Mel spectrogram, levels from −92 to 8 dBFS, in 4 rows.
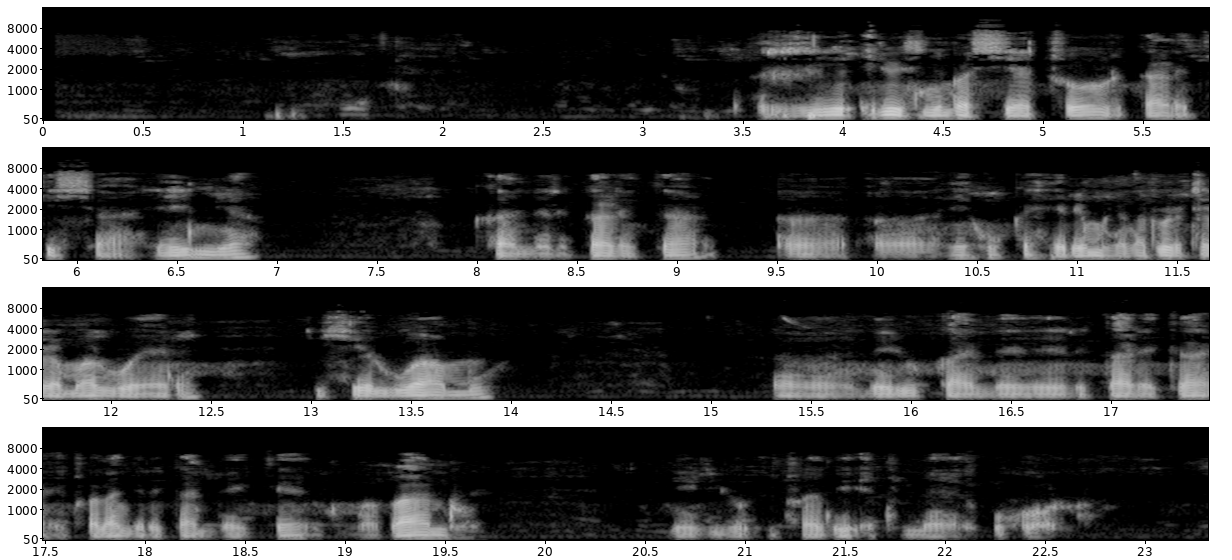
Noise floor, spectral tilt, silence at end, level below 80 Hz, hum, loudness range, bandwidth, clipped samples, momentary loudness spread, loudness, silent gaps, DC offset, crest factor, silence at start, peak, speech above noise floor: -74 dBFS; -6.5 dB/octave; 0.65 s; -52 dBFS; none; 6 LU; 7.8 kHz; under 0.1%; 13 LU; -23 LUFS; none; under 0.1%; 24 dB; 1.5 s; 0 dBFS; 52 dB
